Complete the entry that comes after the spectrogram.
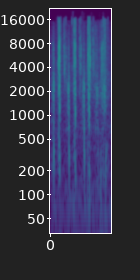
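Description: A Schrade SCHF36 fixed-blade knife is shaken in its sheath, giving a quick run of light, bright clicking rattles as the knife knocks loosely inside. The rattle means the knife sits loose in the sheath, though only a little.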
